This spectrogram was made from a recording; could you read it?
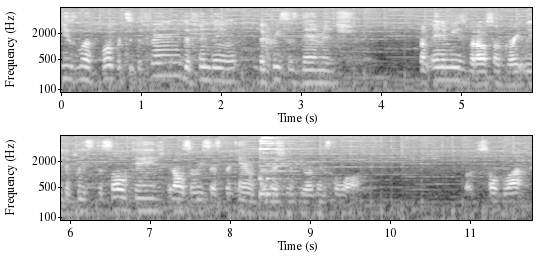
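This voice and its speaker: A man's voice: mid-range voice, fairly even intonation, moderate pace, music in the background, rough recording. A man doing casual gameplay commentary as a streamer, thinking aloud and explaining things to himself. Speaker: video game streamer.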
